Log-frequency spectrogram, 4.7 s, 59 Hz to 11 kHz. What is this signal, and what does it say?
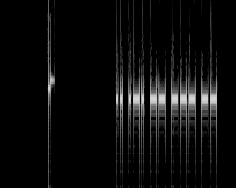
Morse code, heard as a keyed tone, about 28 wpm, 700 Hz. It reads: IRMOM
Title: Code Groups - 5 Letters - 28wpm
